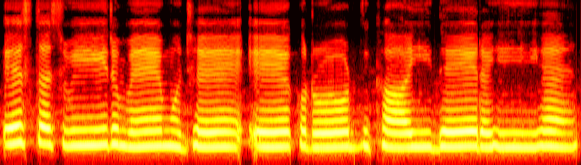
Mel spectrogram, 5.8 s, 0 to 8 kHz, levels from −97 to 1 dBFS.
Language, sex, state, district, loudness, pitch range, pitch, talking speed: Hindi, female, Madhya Pradesh, Katni, -13 LUFS, 230-245 Hz, 235 Hz, 105 wpm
